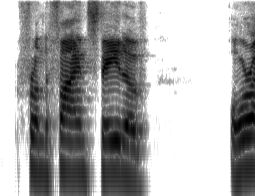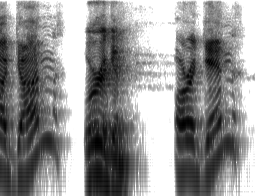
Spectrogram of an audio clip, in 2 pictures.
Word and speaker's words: Oregon: the fine state of Oregon Oregon Oregon Oregon not Oregon Oregon Oregon Oregon organ or an organ like a body organ basically like an organ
